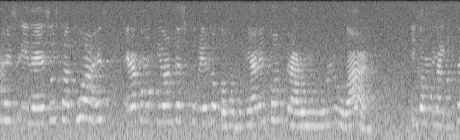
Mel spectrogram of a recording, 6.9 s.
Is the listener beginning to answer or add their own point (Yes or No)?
Yes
